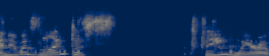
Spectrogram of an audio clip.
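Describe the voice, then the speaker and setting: A woman with a Quebec accent speaks at a fairly slow pace, her pitch swinging very widely. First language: French. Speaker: animal communicator. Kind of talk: casual interview chat. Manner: halting.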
